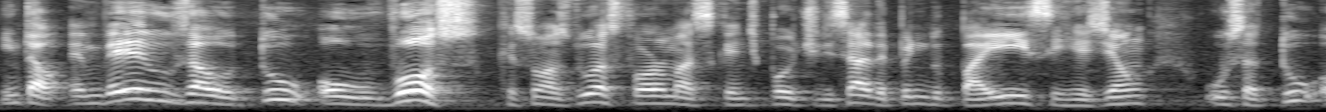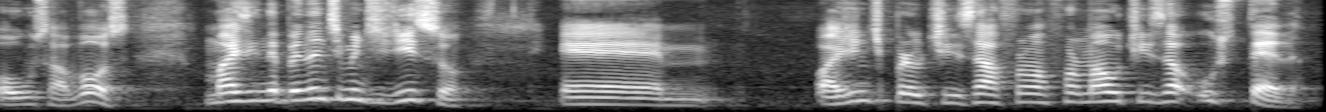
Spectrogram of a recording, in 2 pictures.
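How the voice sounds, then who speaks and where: Teaching Spanish online in a laid-back way, this man explains things one step at a time and keeps asking "ok?". His voice is a little high and he speaks at a moderate pace.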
